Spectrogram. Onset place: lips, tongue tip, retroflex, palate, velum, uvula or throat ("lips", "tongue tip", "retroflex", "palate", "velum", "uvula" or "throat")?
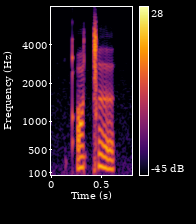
uvula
